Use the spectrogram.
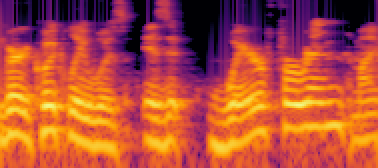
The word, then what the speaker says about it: warfarin: up i think very quickly was is it where foreign am i pronouncing that correctly warfarin yeah can you explain what that is very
